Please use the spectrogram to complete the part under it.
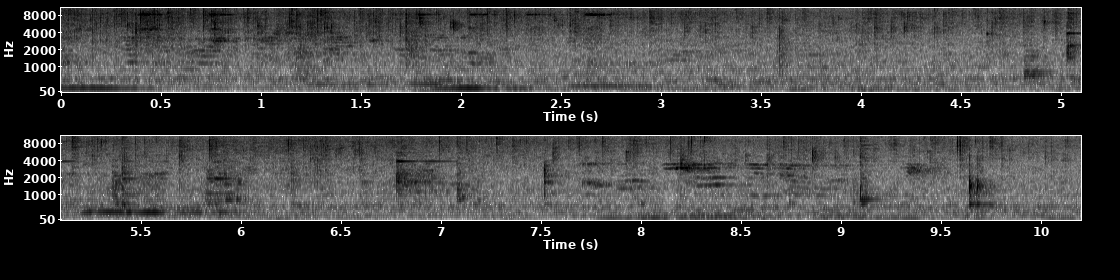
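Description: Dry coconut roasts in a pan while being stirred, making a continuous close scraping and soft sizzling with occasional clinks of the spoon against the pan.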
